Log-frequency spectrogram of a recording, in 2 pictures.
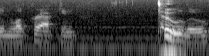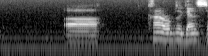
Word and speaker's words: Cthulhu: see tentacles and monstrosity of Cthulhu let me pronounce it correctly in love correcting Tulu uh kind of rubbed against him and does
